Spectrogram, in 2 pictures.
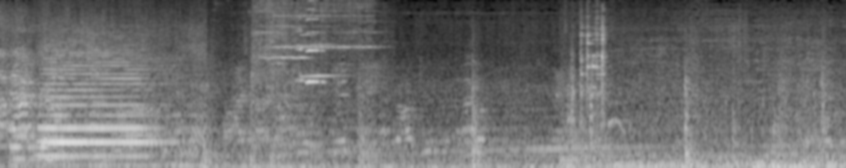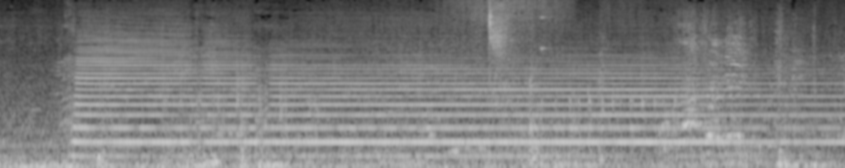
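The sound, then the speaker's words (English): A painted first-class train on Madagascar's French-built rail network rumbles steadily along the rails, with a loud, sustained horn blaring over the clatter through much of the second half. “But this train still runs.”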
